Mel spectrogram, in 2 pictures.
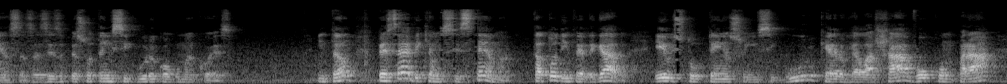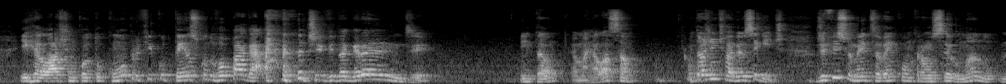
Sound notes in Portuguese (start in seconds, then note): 12.7 risos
